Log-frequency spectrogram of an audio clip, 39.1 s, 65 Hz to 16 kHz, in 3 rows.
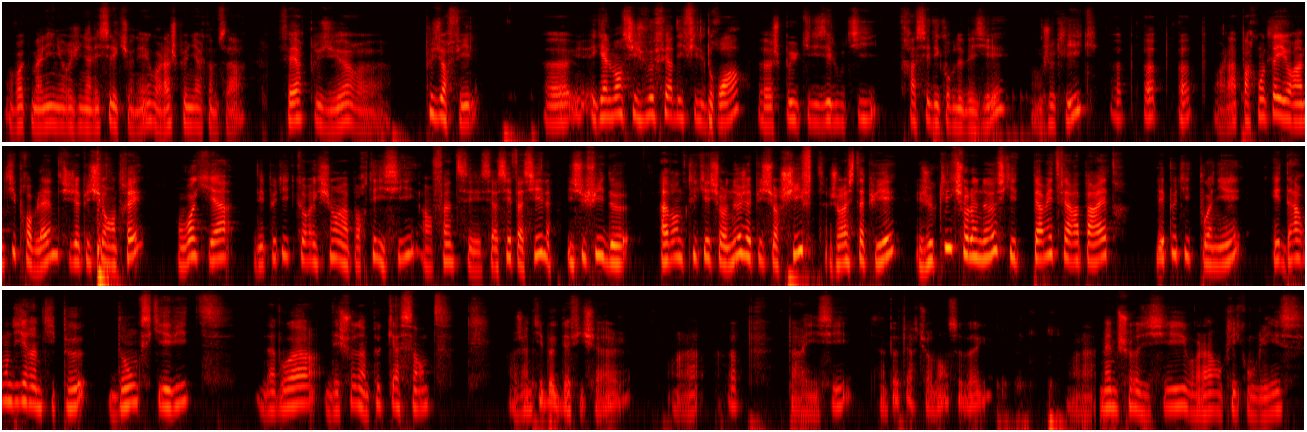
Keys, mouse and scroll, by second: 1.5-2.6 shift+drag, 2.7-3.5 shift+drag, 3.8 click, 4.2 shift+click, 5.4 shift+click, 9.3 click, 10.3 shift+click, 10.9 shift+click, 11.3 shift+click, 11.7 shift+click, 12.0 shift+click, 12.7 shift+click, 14.0 Return, 15.8 click, 17.8 click, 22.3-24.3 shift+drag, 24.5-25.8 shift+drag, 27.0 shift+click, 28.2 shift+click, 30.0-31.5 shift+drag, 32.4 click, 32.9 click, 33.6 shift+click, 34.9-36.0 shift+drag, 36.5 KP_Subtract, 36.9 click, 37.7 shift+click, 38.9 shift+click.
